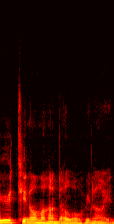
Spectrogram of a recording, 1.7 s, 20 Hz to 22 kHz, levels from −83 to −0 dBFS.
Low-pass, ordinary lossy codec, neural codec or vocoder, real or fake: 19.8 kHz; none; vocoder, 44.1 kHz, 128 mel bands, Pupu-Vocoder; fake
